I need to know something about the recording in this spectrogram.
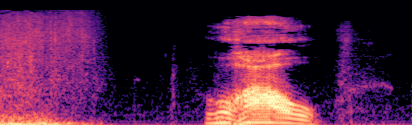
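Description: A large creature growls loudly.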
